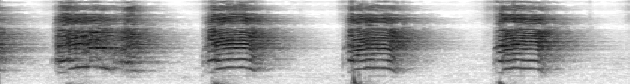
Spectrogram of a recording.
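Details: Loud, angry Moluccan cockatoo cursing at its owner. Four harsh, hoarse, shouted bursts come roughly once per second, each starting abruptly and fading out.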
